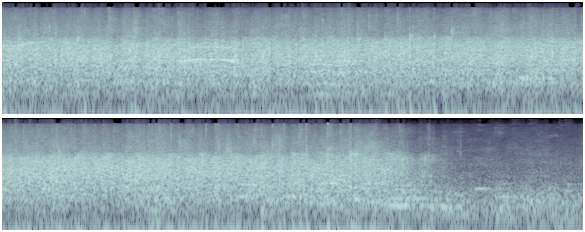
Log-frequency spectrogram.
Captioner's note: applause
